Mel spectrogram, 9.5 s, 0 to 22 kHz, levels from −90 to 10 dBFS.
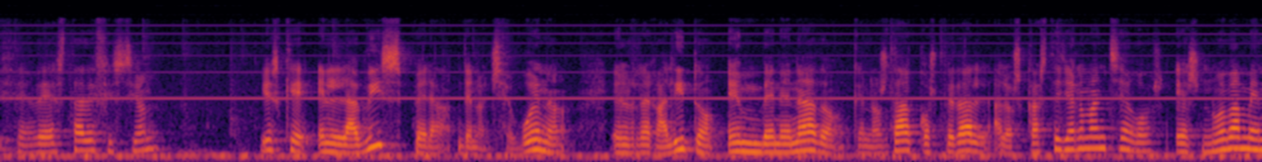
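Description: A switching supply whistle runs from start to finish: a switching power supply is cycling in an audible burst mode, or beating against another supply, and its tone is leaking into the audio path. The result is a thin, steady whistle near 2 kHz, sitting roughly 20 dB below the wanted sound. Its pitch is not quite fixed, wandering slightly between about 2.04 and 2.06 kHz as the supply's load shifts.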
